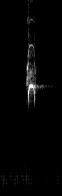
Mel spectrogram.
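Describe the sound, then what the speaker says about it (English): A cheap plastic survival-kit whistle gives one short, shrill blast that tails off into a thin fading tone, heard alone against silence. "The whistle."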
